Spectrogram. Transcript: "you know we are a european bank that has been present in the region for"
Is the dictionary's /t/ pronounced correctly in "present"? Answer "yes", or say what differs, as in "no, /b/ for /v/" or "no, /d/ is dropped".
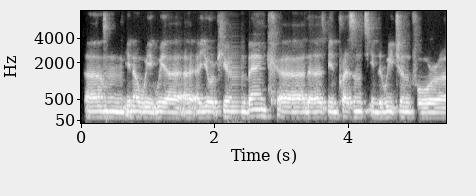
yes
